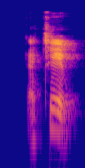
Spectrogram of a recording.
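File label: "kacip", Malay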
